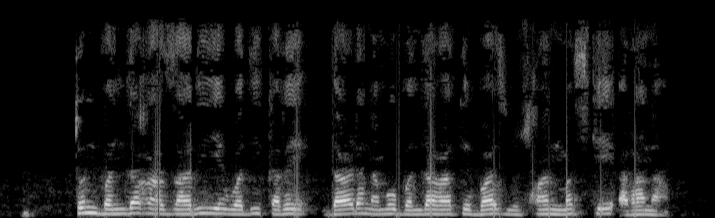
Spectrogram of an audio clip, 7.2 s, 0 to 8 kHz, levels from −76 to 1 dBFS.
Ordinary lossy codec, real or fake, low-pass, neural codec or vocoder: AAC, 32 kbps; real; 7.2 kHz; none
